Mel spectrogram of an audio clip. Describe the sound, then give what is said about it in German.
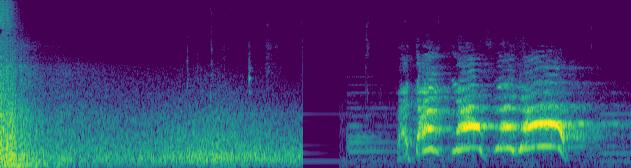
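A firecracker thrown into a yard goes off with one sharp, loud bang that trails into roughly three seconds of rumbling noise; after a brief silence, a person shouts in a raised, agitated voice. “An diesem Tag warfen ihm Hater auch einen Feuerwerkskörper auf den Hof und hielten dies in einem Video fest.”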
